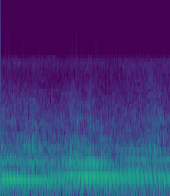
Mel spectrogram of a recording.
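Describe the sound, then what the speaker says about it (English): An aircraft drones steadily overhead outdoors, a sustained low engine hum heard at a moderate distance with no voices. "Excuse the helicopter."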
